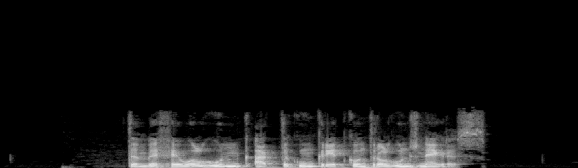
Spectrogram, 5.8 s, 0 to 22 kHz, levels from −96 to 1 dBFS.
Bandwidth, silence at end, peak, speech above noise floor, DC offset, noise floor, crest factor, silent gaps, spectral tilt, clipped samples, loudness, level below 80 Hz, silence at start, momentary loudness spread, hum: 7.4 kHz; 1 s; -2 dBFS; 74 dB; under 0.1%; -88 dBFS; 14 dB; none; -7.5 dB/octave; under 0.1%; -15 LUFS; -54 dBFS; 1.3 s; 6 LU; none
